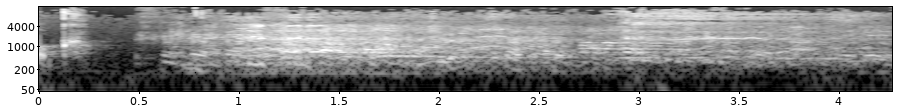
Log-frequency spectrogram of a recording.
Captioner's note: laughter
